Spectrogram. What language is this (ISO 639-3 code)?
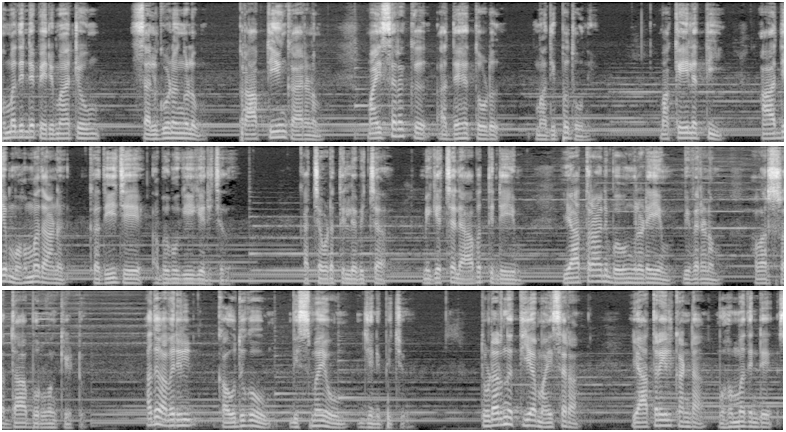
mal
